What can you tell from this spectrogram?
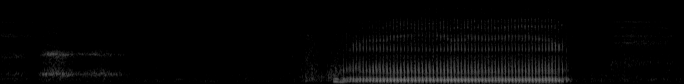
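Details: Stella, a bulldog, snoring in the morning with tongue hanging out: a single loud, buzzing snore on an in-breath lasting about two seconds, with quiet breathing around it.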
